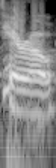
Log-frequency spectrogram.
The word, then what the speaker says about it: tarot: Like I Kayie was in is in it's pronounced tarot. It's pronounced tarot.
